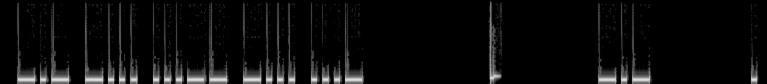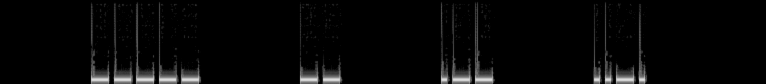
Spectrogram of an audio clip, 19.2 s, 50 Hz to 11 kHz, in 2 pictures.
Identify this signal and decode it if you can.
Morse code, heard as a keyed tone, about 17 wpm, spaced as for 8 wpm, 700 Hz. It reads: KB3BV KE0MWF
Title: USA Call Signs - 6x Character Spacing - 17wpm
